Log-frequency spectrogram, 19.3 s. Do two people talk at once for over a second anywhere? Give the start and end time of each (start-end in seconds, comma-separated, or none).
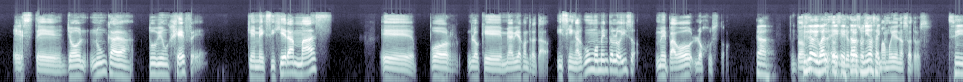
16.0-17.7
